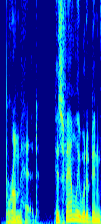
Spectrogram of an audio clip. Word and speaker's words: Bromhead: Incidentally, whilst the name is spelled b r o m h e a d, it's actually pronounced Brumhead.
